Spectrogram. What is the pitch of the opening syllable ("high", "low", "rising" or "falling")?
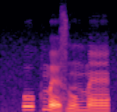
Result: high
